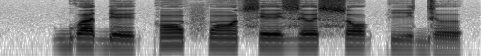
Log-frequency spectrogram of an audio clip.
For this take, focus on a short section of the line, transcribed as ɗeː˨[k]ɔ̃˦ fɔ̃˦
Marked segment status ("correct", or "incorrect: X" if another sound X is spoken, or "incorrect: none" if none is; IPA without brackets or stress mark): correct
